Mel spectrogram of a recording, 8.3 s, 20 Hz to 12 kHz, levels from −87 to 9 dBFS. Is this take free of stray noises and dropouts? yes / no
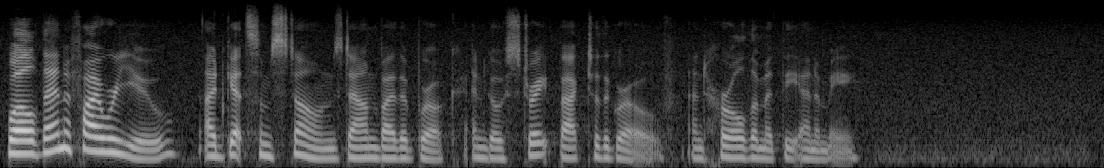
yes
